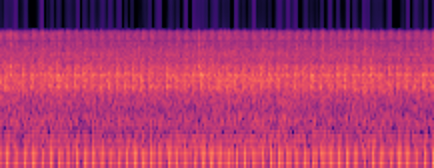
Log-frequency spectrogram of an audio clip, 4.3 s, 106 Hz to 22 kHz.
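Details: Hero Splendor BS6 single-cylinder bike during wiring work for a current problem: even, regular putter of about three beats a second with no misses or knocks; normal idle.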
